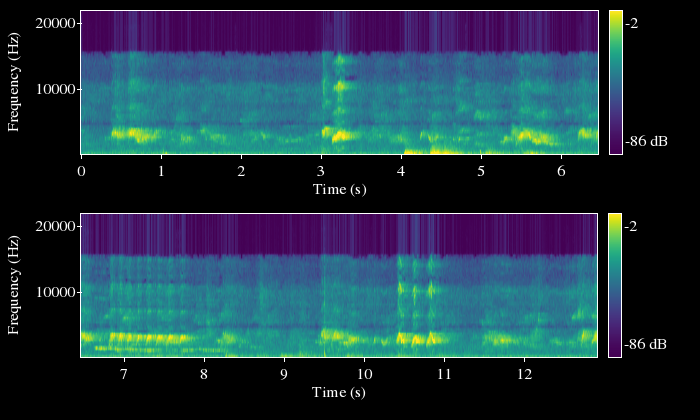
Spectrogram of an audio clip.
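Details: Song of an albino sooty-headed bulbul: bright, bubbling phrases in quick succession, plus a lower, drawn-out falling whistle from another source and a few soft bumps.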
